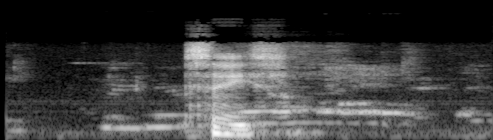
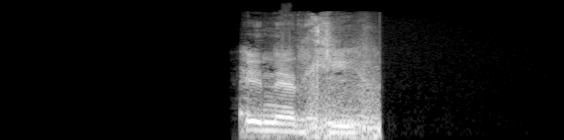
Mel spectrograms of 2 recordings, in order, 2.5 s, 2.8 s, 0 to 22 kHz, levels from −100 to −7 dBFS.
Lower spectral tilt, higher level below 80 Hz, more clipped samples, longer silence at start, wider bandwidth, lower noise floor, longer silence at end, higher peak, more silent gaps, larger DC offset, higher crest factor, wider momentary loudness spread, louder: second, -3.5 dB/octave vs -5 dB/octave; second, -54 dBFS vs -32 dBFS; neither; second, 0.5 s vs 1.2 s; second, 11 kHz vs 16 kHz; second, -39 dBFS vs -89 dBFS; second, 0.1 s vs 0.9 s; about the same, 0 dBFS vs 0 dBFS; neither; neither; first, 22 dB vs 16 dB; first, 22 LU vs 5 LU; second, -16 LUFS vs -12 LUFS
